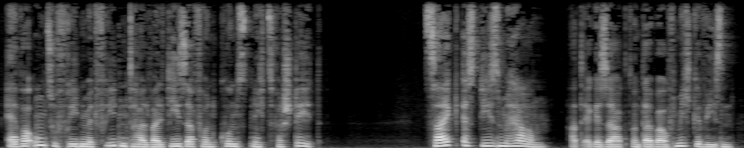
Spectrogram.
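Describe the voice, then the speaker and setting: A woman's voice: on the low side, normal speed, mellow, natural voice. An actress playing an intense, headstrong and eccentric young woman in a radio play, speaking in an earnest, insistent manner.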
